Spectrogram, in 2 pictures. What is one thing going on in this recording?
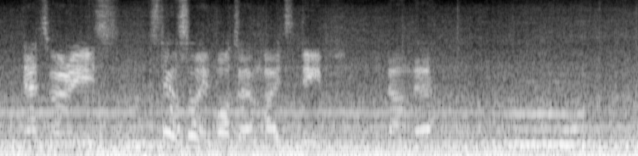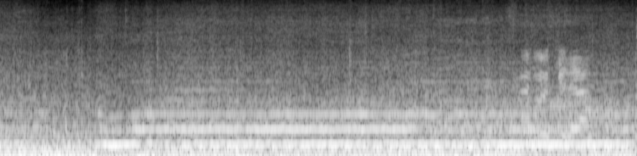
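An excavator engine rumbles steadily close by.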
